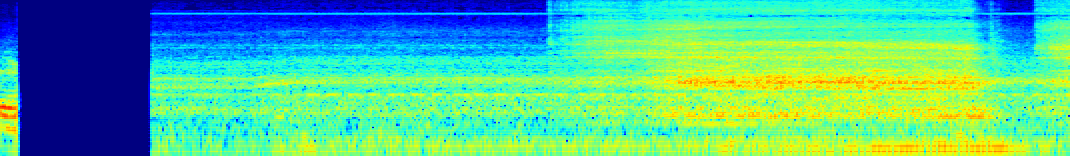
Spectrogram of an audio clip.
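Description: After about a second of silence, a wood lathe runs with a parting tool cutting a groove into the spinning wooden blank to part it off. The cut grows louder about four seconds in and eases briefly near the end.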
